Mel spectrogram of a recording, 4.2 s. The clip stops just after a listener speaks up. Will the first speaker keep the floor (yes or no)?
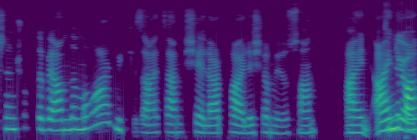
yes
